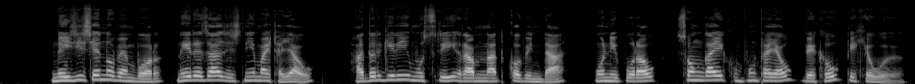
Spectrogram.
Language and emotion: Bodo, neutral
